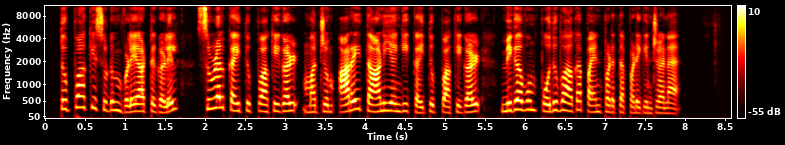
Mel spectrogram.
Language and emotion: Tamil, neutral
